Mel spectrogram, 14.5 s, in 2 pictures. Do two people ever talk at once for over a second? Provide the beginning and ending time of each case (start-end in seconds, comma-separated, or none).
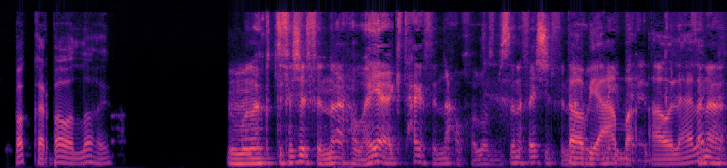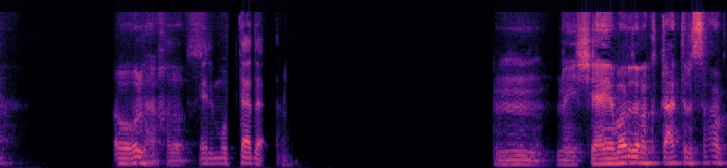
5.7-7.3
